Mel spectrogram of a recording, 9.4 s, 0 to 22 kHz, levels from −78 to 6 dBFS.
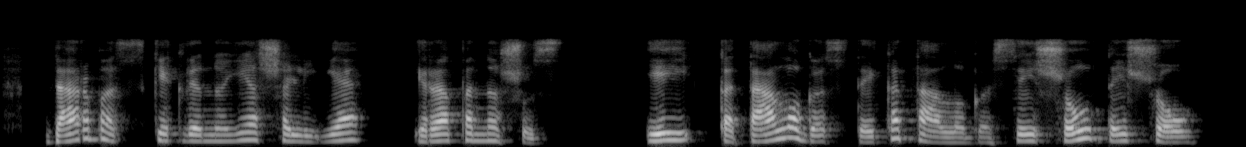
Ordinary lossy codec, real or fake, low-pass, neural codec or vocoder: AAC, 48 kbps; fake; 7.2 kHz; codec, 24 kHz, 3.1 kbps, DualCodec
